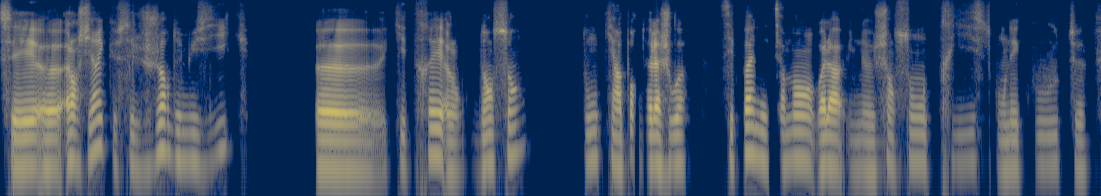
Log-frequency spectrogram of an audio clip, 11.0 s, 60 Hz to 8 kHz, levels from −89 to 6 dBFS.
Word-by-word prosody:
C'est, 130 0 +4
heu, 125 0 +3
alors 150 -1 +5
je 135 - -1
dirais 190 +5 +1
que 200 - -18
c'est 140 - -8
le 125 - -14
genre 170 +10 -2
de 155 -3 -10
musique, 145 +8 -14 0.7
heu, 120 -1 +4
qui - - -15
est 120 -2 -14
très 165 -1 0
alors 115 -1 -3
dansant, 155 - -1 0.6
donc 150 +1 -11
qui 150 - -8
apporte 130 +1 -2
de 135 - +2
la 135 - +8
joie. 135 +1 -2 0.3
C'est 140 - -12
pas 175 +2 +3
nécessairement 145 -1 -3
voilà, 130 0 +4
une 120 -1 -12
chanson 135 +3 -7
triste 140 +1 -14
qu'on 120 -4 -13
écoute, 130 +1 -13
heu 120 - -12
135 Hz, 180 wpm, -23 LUFS, 125-150 Hz, 0.7 s, la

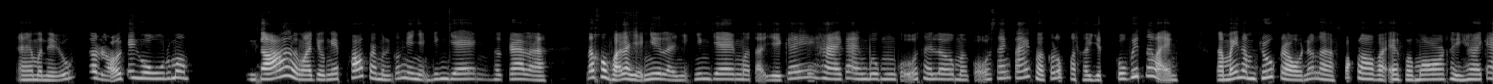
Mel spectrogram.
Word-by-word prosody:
À, 215 0 -2
mình 210 -1 -1
hiểu. 210 +8 -2 0.2
Nó 300 - +2
đổi 245 -3 +1
cái 310 +2 -2
gu, 270 -1 +1
đúng 280 +3 -1
hông? 305 -2 +1 0.6
Mình 225 -1 -6
có, 255 +8 +8
rồi 325 - +4
ngoài 220 -1 +2
trường 220 -1 -1
nghe 245 +2 0
Pop 335 +6 +1
ra 285 - 0
mình 220 -4 -2
có 275 - -7
nghe 290 -3 -1
nhạc 225 -4 -2
dân 255 +3 -2
gian. 245 -3 -3
Thực 225 -1 -8
ra 245 0 +3
là 205 -3 0 0.4
nó 315 - +3
không 335 -1 +5
phải 210 -1 +6
là 255 -2 +5
dạng 220 +1 -1
như 255 +1 +2
là 220 -4 -2
nhạc 200 0 -7
dân 250 +1 -4
gian 245 -1 0
mà 225 - -2
tại 215 - -7
vì 200 0 -1
cái 285 +8 -4
2 260 -5 +1
cái 290 - -4
album 245 -1 -1
của 250 - -4
Taylor 245 -3 -2
mà 215 -1 -3
cổ 210 - -7
sáng 285 +4 -5
tác 310 +4 -2
vào 235 -4 +2
cái 270 - -5
lúc 310 - -2
mà 240 - -2
thời 210 0 -2
dịch 205 -1 -3
Covid 260 +9 +1
đó 395 -1 +1
bạn, 210 - +2 0.4
là 210 - +2
mấy 235 +7 +3
năm 300 -4 +2
trước 310 +6 0
rồi, 220 -5 +3
nó 255 +5 -4
là 230 -5 0
"Folklore" 260 -4 +1
và 220 - +1
"Evermore". 230 +2 +1
Thì 225 -5 0
2 235 +2 +1
cái 275 +3 -5
245 Hz, 285 wpm, -23 LUFS, 225-275 Hz, 0.6 s, có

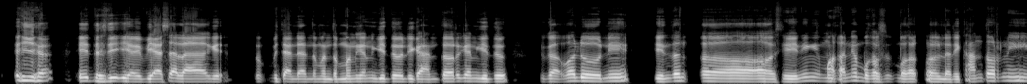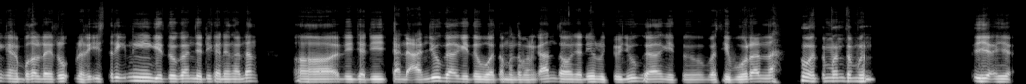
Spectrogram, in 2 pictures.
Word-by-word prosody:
Iya 180 +3 +2 0.2
itu 160 -2 +2
sih, 155 +1 +4
ya 140 - +3
biasa 130 0 +2
lah 135 -1 +2
gi 130 - 0 0.3
be 145 - -11 0.2
becandaan 125 -1 -1
temen-temen 125 +1 -1
kan 140 - +1
gitu 135 0 +2
di 135 - +1
kantor 125 +3 +1
kan 145 -1 +1
gitu, 135 0 +2 0.4
suka, 135 -1 -1
"Waduh 155 +1 +3
nih 160 +2 +1 0.2
sinten 150 +5 +2 0.2
eee, 140 -2 +3
si 130 +1 +2
ini 165 0 -4
makannya 150 +4 -2
bakas 135 -1 -2
bekal 130 0 -1
bekal 130 -1 -1
dari 120 0 0
kantor 155 +6 -1
nih, 175 0 -1 0.3
bekal 125 +2 0
dari 125 -1 +3
ru 145 0 +2
dari 120 -1 -1
istri 160 +4 -3
nih," 165 -2 +2
gitu 135 0 0
kan, 140 0 0
jadi 130 0 +1
kadang-kadang, 125 +3 0 0.4
eee, 120 -1 +2
dijadiin 120 0 +1
candaan 115 0 -1
juga 150 -4 +3
gitu 120 -1 +1
buat 115 0 +1
temen-temen 110 -1 -2
kantor, 130 -2 +1
jadi 120 +3 -1
lucu 120 -1 -1
juga 125 -1 0
gitu, 110 +1 -6
buat 110 -1 -2
hiburan 120 +4 +1
lah. - - -6 0.2
Buat 160 -7 +1
temen-temen. 150 -1 -1 1.1
Iya 145 -1 +4
iya, 125 -2 0
135 Hz, 170 wpm, -13 LUFS, 125-145 Hz, 1.1 s, sih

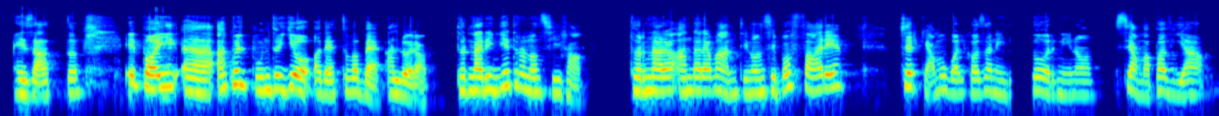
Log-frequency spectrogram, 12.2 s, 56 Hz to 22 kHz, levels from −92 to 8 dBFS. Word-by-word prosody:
Esatto. 180 +1 -2 0.4
E 470 - +2
poi, 250 0 +7
ehm, 195 -3 +2
a 225 +2 0
quel 290 -1 +4
punto 220 -2 -2
io 230 -1 +6
ho 185 - +2
detto: 180 +3 -3
"Vabbè, 200 -2 0
allora 180 -2 0 0.2
tornare 215 0 +2
indietro 260 +3 -1
non 200 -2 -2
si 190 -1 -8
fa, 145 -8 -9 0.4
tornar 210 0 +2
andare 210 +1 0
avanti 195 -3 -3
non 190 +1 -4
si 210 -1 -4
può 225 - +1
fare, 255 0 0 0.4
cerchiamo 255 -4 -1
qualcosa 185 +2 -5
nei 185 -3 -11
dintorni, 175 0 -6
no, 170 0 -14
siamo 170 -4 -4
a - - -8
Pavia, 175 -4 -4
205 Hz, 155 wpm, -29 LUFS, 185-225 Hz, 0.4 s, poi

